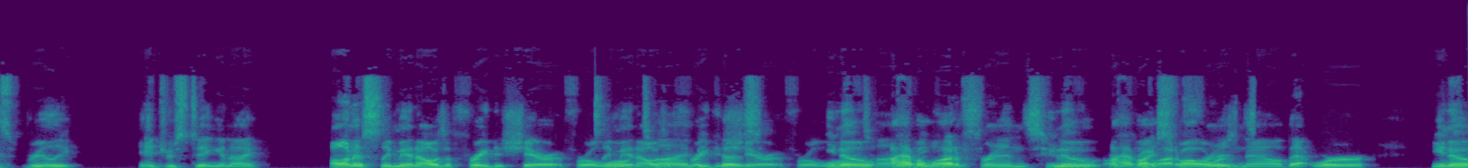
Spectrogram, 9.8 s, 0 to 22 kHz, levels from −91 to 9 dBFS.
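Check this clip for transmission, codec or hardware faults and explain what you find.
One fault is present. From 3.97 to 8.37 s there is a doubled audio track, likely from a slower second capture path. The speech repeats about 1.5 s later and about 5 dB quieter. On a spectrogram, the duplicate speech pattern is shifted right and starts and stops abruptly.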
